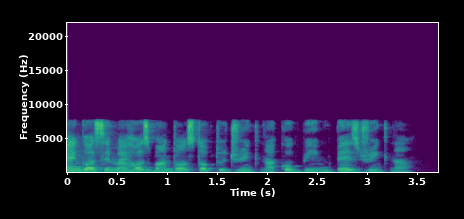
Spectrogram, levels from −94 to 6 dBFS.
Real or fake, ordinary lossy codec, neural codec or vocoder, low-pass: real; none; none; none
